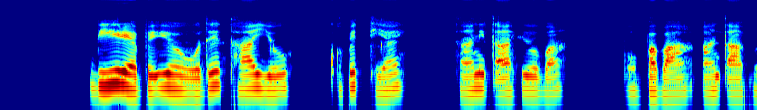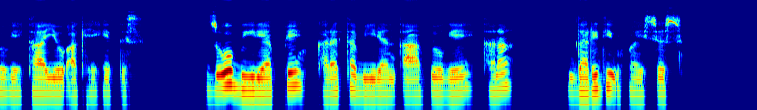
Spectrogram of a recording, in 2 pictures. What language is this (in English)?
Wolaytta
